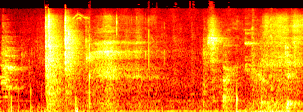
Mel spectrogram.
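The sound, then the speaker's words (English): Doors thump open and shut a few times while a couple of children run around in and out of doors, with soft indistinct voices and rustling in the background; the sounds are fairly quiet. “For all of our listeners, we have a couple children running around in and out of doors, so ignore that on the final edit.”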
